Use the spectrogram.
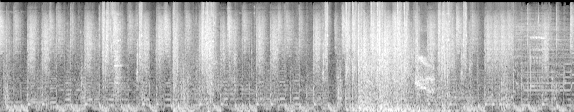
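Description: Grenade explosions and heavy gunfire in a video game, a chaotic run of sharp blasts and rapid shots at moderate level, with a deeper rumbling burst around the middle and no talking.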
